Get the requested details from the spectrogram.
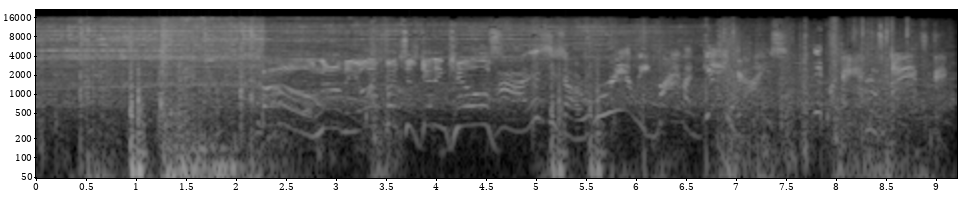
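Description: Armoured players crash into each other with heavy thuds.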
